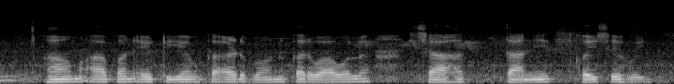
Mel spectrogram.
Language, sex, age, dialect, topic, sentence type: Bhojpuri, female, 18-24, Southern / Standard, banking, question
